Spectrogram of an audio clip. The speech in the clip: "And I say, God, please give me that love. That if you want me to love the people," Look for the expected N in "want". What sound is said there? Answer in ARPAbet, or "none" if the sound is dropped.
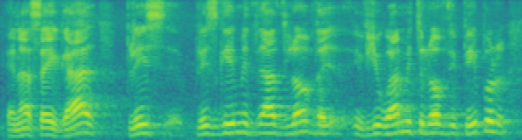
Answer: N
